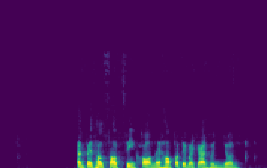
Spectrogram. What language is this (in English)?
Thai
